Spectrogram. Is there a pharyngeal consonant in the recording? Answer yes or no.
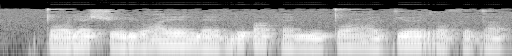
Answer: yes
